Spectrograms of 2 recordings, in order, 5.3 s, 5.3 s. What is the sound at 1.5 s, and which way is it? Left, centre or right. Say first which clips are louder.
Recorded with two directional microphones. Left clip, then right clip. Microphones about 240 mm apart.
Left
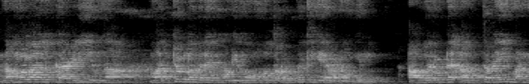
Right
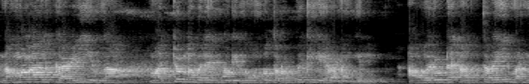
A man's voice: right 8 dB; right.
